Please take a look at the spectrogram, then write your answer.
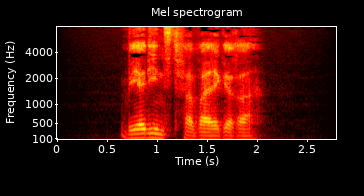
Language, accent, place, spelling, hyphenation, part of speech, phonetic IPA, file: German, Germany, Berlin, Wehrdienstverweigerer, Wehr‧dienst‧ver‧wei‧ge‧rer, noun, [ˈveːɐ̯diːnstfɛɐ̯ˌvaɪ̯ɡəʁɐ], De-Wehrdienstverweigerer.ogg
- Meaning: conscientious objector, conshie (male or of unspecified gender)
